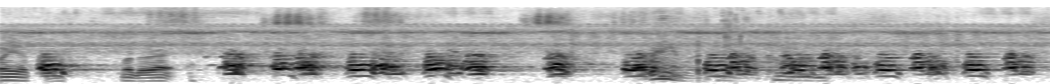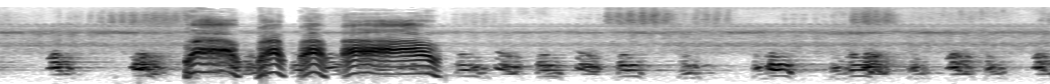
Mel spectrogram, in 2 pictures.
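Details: A pack of dogs barks steadily under raccoons treed on a slick, steep hillside. There is a long run of quick, choppy barks at an uneven pace, with one loud, ringing, drawn-out bawling burst midway. Men talk over the dogs.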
